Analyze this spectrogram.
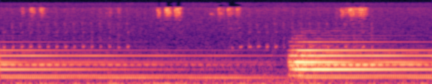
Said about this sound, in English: He paused in his wanderings as he heard a clock, somewhere in the distance, begin to strike the hour.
